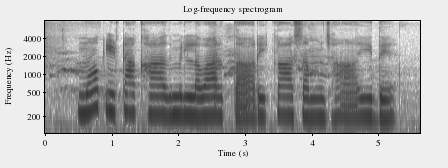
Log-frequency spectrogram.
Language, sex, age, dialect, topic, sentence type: Magahi, female, 51-55, Northeastern/Surjapuri, agriculture, statement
